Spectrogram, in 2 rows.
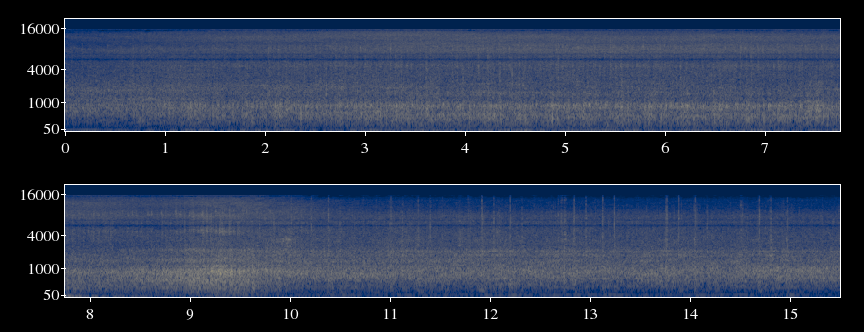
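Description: A gauge 1 live steam model locomotive, 35028, runs along a garden track and picks up speed on a straight, giving a steady rolling rattle and hiss that swells briefly as it passes closest, with no talk.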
